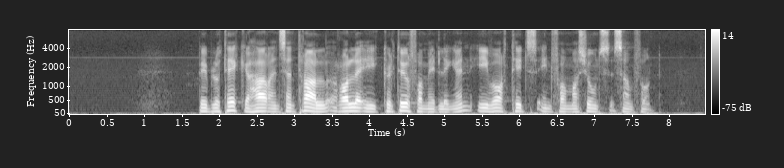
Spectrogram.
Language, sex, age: Norwegian, male, 42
